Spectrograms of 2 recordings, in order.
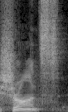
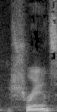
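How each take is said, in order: First: The name is said with a German pronunciation. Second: The name is said with an English pronunciation. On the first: "I want to go all full German on you" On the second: "is the way you say it"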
